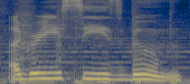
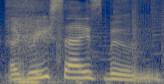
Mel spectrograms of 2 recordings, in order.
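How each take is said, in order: First: The middle word sounds like sees. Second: The middle word sounds like size. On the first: The speaker calls it right. "It's C's, not size" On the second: The speaker calls it wrong. "I said it wrong. It's C's, not size"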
